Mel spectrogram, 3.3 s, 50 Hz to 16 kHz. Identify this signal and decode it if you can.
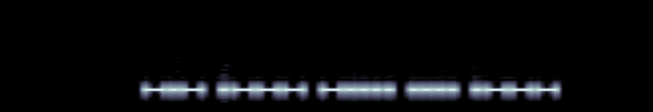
Morse code, heard as a keyed tone, about 37 wpm, 700 Hz. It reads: KJ6HJ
